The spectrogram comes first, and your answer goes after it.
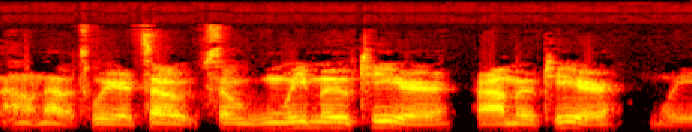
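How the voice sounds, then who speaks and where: The speaker has a Southern US accent and a fairly slow pace. The intonation stays fairly even. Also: man. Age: 30s. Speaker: fitness coach and athlete. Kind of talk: casual chat. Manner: halting.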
